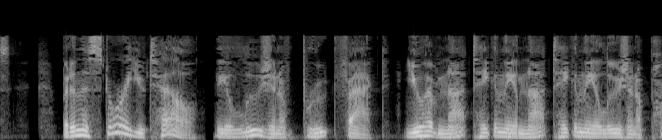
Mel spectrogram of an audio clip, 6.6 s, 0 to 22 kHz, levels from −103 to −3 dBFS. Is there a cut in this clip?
yes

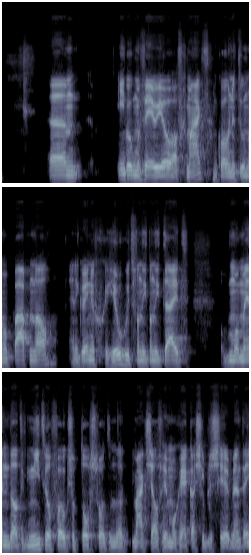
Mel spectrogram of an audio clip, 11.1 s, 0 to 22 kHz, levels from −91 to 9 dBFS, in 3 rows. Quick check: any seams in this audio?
yes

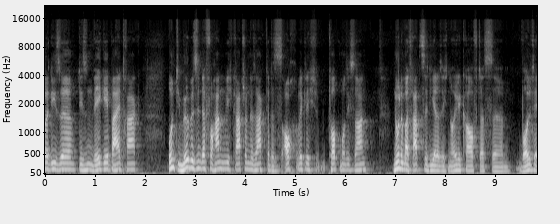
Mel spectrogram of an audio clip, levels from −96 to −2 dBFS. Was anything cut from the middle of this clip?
no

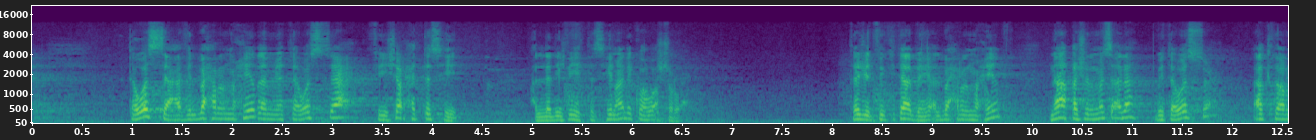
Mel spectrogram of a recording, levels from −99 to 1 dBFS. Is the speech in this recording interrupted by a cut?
yes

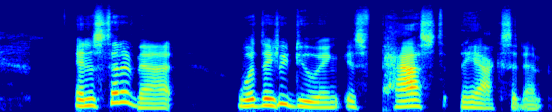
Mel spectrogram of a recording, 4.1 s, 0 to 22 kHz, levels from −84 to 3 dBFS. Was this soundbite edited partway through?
yes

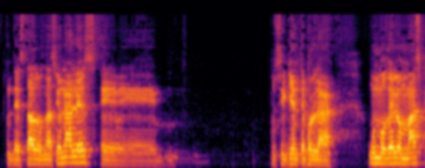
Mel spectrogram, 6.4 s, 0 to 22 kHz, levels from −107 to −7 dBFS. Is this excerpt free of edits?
no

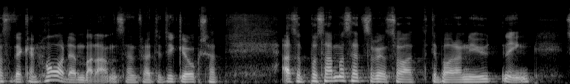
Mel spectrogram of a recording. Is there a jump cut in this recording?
yes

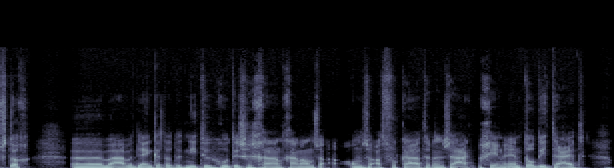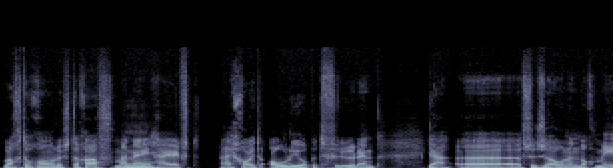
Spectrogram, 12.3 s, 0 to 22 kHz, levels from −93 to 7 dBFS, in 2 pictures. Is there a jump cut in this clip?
no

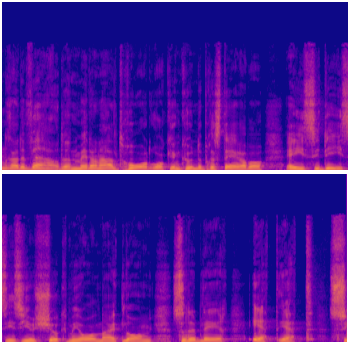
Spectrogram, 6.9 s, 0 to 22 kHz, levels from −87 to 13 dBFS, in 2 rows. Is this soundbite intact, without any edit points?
yes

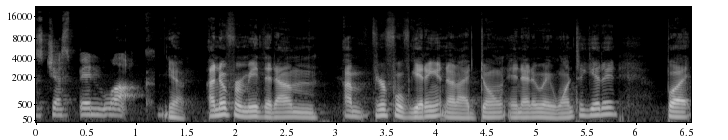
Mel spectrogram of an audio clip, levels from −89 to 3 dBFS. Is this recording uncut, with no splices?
no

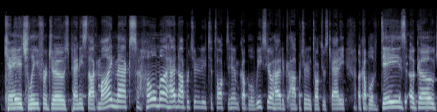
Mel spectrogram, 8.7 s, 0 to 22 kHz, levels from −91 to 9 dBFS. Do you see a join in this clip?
no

